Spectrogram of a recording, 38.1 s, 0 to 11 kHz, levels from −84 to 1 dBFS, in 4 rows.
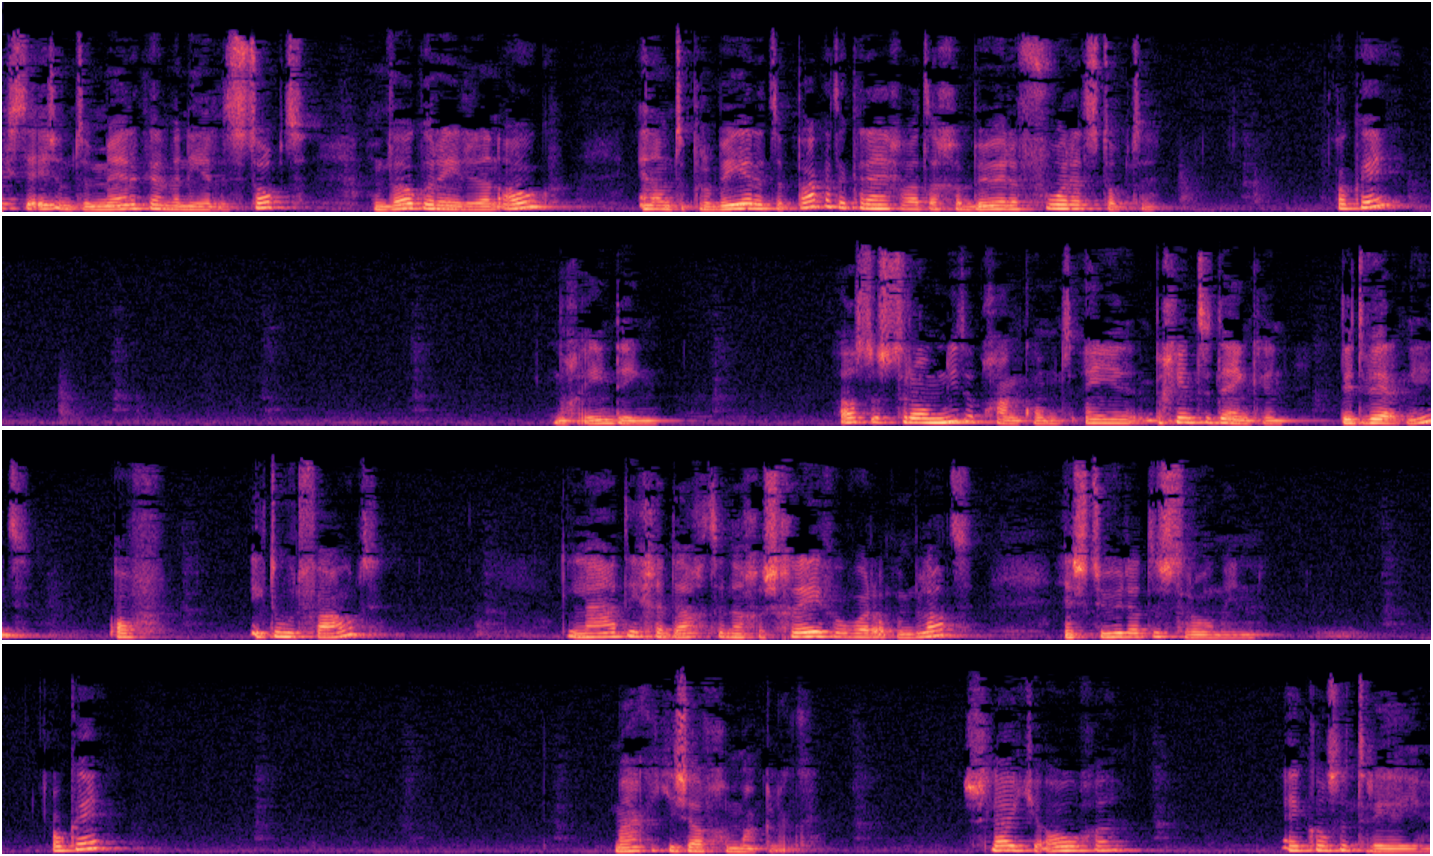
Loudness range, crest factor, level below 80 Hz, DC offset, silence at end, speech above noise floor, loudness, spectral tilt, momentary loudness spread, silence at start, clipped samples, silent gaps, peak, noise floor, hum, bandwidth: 8 LU; 18 dB; -70 dBFS; under 0.1%; 0 s; 35 dB; -19 LUFS; -5.5 dB/octave; 13 LU; 0 s; under 0.1%; none; -2 dBFS; -53 dBFS; none; 9.8 kHz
